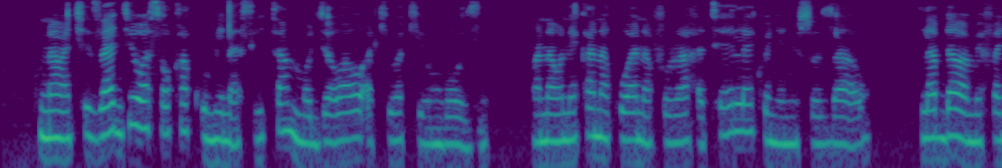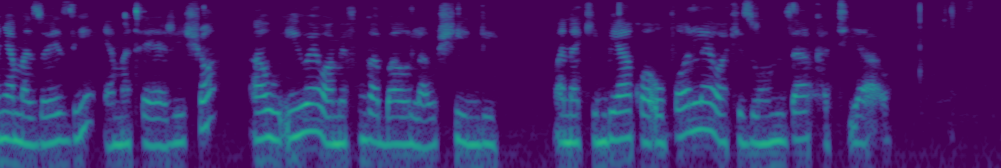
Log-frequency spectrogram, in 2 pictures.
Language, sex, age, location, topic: Swahili, female, 18-24, Nakuru, government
